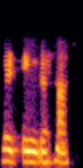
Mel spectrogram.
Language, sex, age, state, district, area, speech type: Marathi, female, 60+, Maharashtra, Kolhapur, urban, conversation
